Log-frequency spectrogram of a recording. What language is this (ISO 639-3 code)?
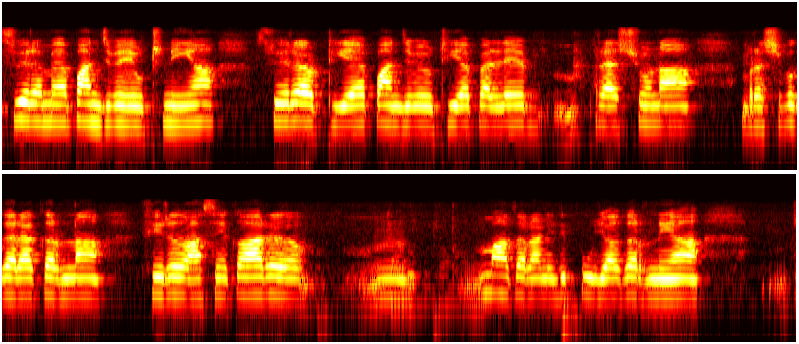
doi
